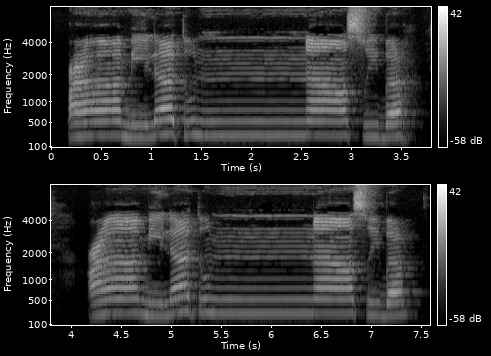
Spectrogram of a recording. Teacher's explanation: ہم تنوین کو جو ہے نون کے اندر مدغم کریں گے اور یہاں غنہ کریں گے اور غنے کی مقدار جو ہے 2 سے 3 سیکنڈ ہوگی.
